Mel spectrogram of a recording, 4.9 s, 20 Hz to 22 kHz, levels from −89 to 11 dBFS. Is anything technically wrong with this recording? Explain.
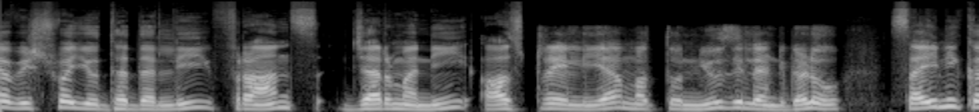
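Yes. From 2.63 s, after "ವಿಶ್ವ ಯುದ್ಧದಲ್ಲಿ ಫ್ರಾನ್ಸ್ ಜರ್ಮನಿ", a call bitrate drop from 64 to 16 kbps coarsens coding and cuts bandwidth from 20 kHz to 8 kHz. The speech sounds muffled and watery, and the spectrogram goes blank above 8 kHz.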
